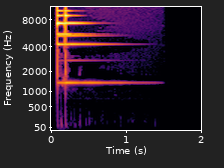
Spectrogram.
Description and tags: Calling Bell 02
Bell, Ringing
